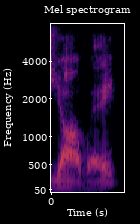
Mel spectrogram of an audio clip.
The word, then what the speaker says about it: Yahweh: God or the Lord which which will pronounce for our purposes as Yahweh um in the original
